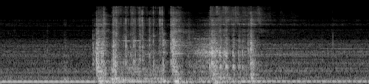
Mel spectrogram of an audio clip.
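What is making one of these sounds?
Wood cracks as a log splits apart.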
